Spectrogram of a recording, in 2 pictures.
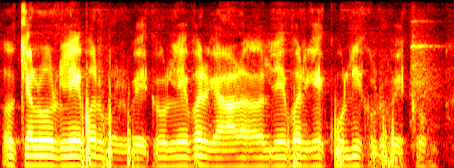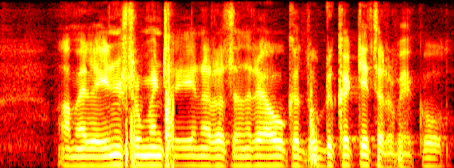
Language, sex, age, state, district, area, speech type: Kannada, male, 60+, Karnataka, Koppal, rural, spontaneous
